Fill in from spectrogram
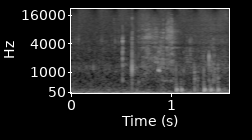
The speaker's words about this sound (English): One, I have my marble Wawa cup of iced coffee. I kind of drank most of it. I'm going to take a sip now.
